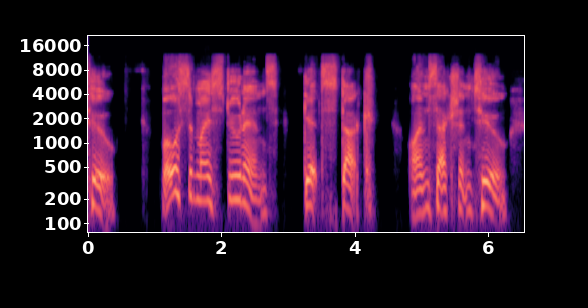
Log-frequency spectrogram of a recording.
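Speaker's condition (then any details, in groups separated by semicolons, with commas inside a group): Cerebral palsy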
